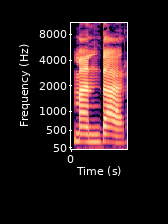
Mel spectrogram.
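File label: to send, Spanish, female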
